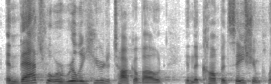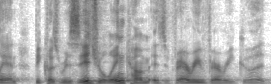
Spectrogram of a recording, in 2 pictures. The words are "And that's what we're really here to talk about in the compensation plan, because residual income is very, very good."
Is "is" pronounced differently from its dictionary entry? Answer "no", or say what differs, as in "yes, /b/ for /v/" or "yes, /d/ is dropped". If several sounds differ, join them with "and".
no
